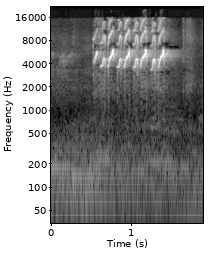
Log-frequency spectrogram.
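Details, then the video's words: Orange mantenan bird, song used for tutoring white-rumped shama: a lively string of about eight high, ringing, arched chirps over one second, over a soft low hum. "BURUNG MANTENAN ORANGE SEDANG BERKICAU,MASTERAN BAGUS UNTUK MURAI BATU."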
